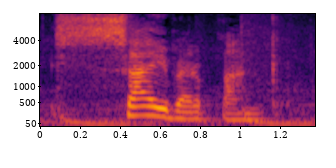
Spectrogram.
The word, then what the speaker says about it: Cyberpunk: Se dice así, se dice Cyberpunk.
